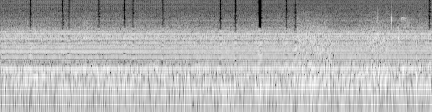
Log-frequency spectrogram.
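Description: A steady electrical buzz at an even level, such as a telephone-line tone heard over the call-in audio feed, starting just as speech stops.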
